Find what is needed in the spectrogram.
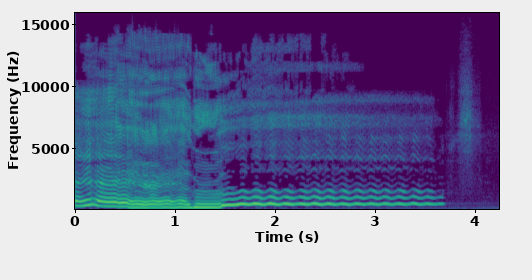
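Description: A woman's voice singing alone without words: a short run of bending notes, then a jump up to a high note held with vibrato that stops a little before the end.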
